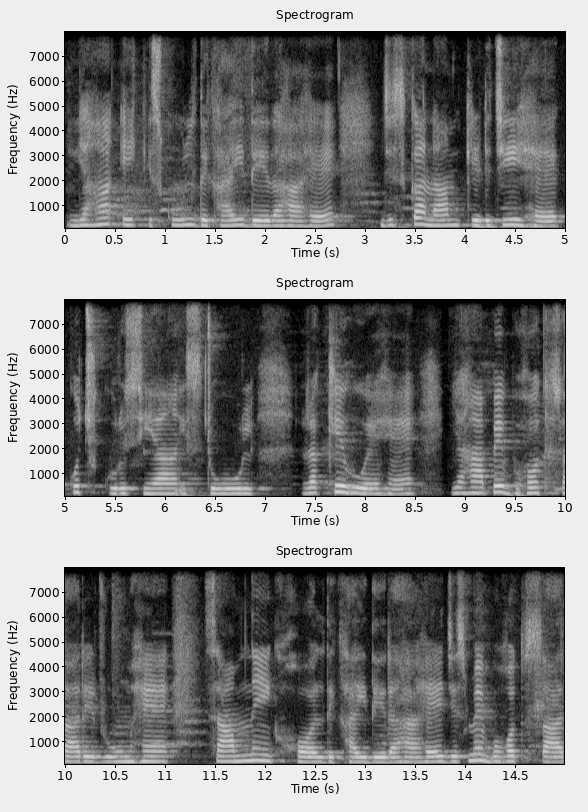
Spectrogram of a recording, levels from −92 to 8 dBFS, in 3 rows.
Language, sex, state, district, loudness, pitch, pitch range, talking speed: Hindi, female, Uttar Pradesh, Lalitpur, -17 LUFS, 205 Hz, 195-220 Hz, 135 wpm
